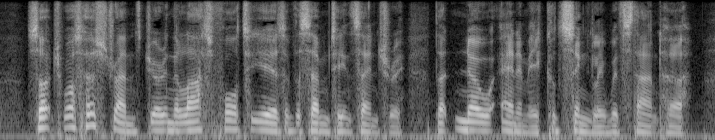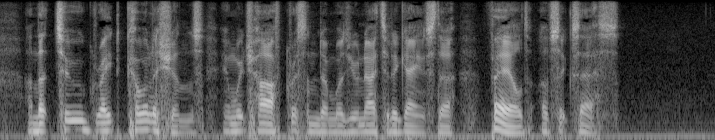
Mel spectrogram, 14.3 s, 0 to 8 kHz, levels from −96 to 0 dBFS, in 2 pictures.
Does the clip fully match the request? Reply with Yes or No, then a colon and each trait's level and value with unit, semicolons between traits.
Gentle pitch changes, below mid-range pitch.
No: average, 4.1 semitones; low, 120 Hz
